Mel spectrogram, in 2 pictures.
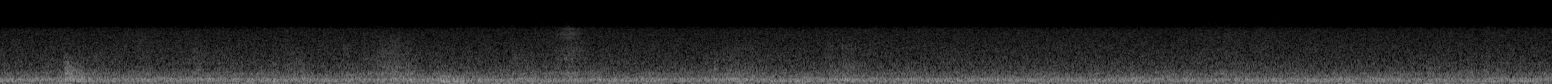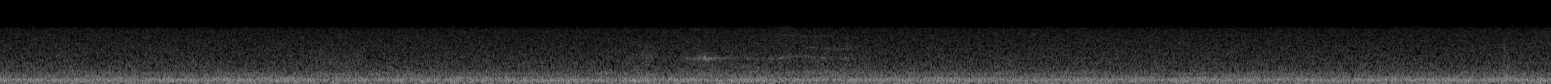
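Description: Steady low rumbling background noise with a faint constant hum, with a few faint brief sounds scattered through it and a short wavering tone about two-thirds of the way through.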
